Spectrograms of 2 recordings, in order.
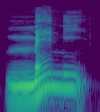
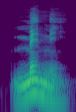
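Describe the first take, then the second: First: Many pitched high and pushed out; stress on many. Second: Said in the usual way. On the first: Shown as a demonstration. Teacher stressing how common the rule is, emphatic. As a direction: lean hard on the second many. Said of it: "I would say around eighty or ninety percent".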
